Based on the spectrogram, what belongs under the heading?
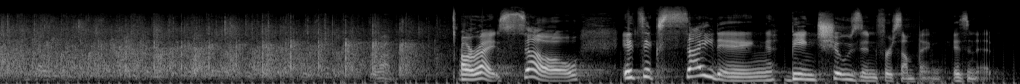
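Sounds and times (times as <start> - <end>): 
audience applause: 0.0 - 4.9
speech: 4.6 - 10.0.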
